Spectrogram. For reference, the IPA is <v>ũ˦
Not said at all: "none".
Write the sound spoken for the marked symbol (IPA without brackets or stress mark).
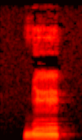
w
